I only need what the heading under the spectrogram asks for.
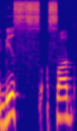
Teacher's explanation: এখানে বা গিয়ে সদকে ধরবে, সদ ভারী হবে, বিস সদ। জিহ্বার শীর্ষ নিচের পাটির দাঁতের গোড়ায় লাগিয়ে ভারী করে সদ বলতে হবে, আওয়াজটাকে উপর ঠেলতে হবে।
